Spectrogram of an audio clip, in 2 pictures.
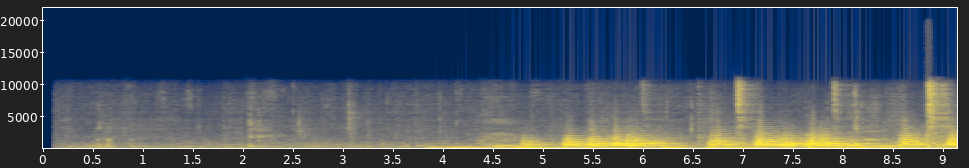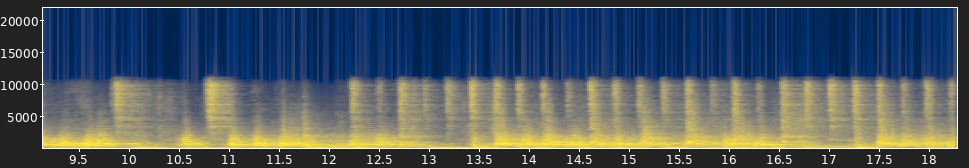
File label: trombone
